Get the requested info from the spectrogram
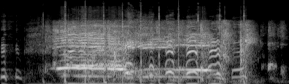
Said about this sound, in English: So, yay! Hello! You guys can clap, too!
